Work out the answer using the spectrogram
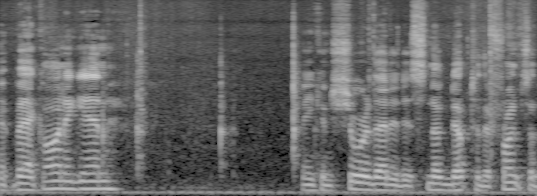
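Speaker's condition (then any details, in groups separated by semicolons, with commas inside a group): No condition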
